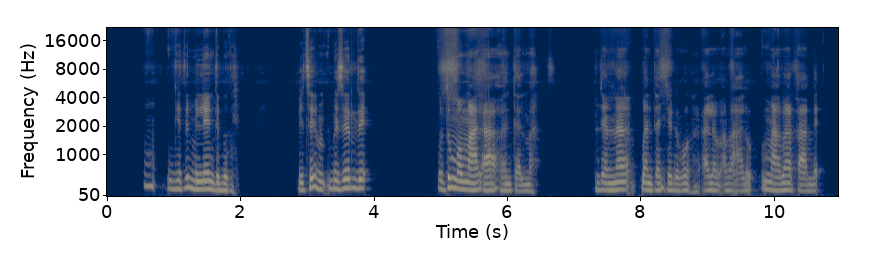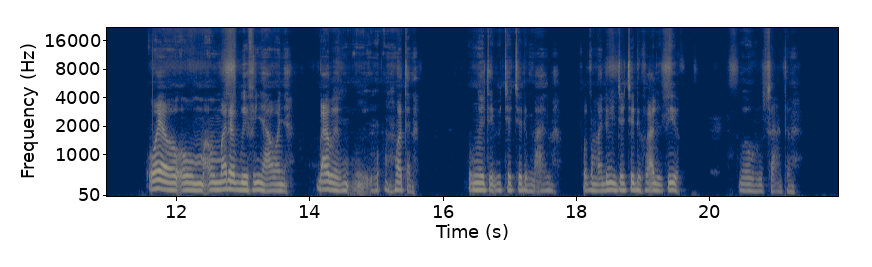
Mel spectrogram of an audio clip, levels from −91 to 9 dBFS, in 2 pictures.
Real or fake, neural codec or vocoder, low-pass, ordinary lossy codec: real; none; none; none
